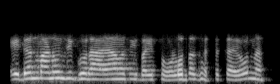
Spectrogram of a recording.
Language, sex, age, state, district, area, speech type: Sindhi, female, 30-45, Madhya Pradesh, Katni, rural, conversation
